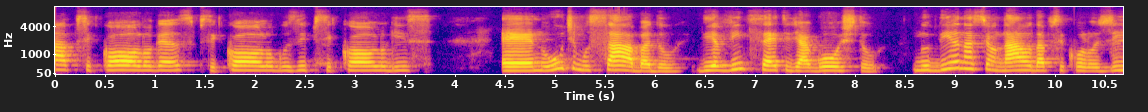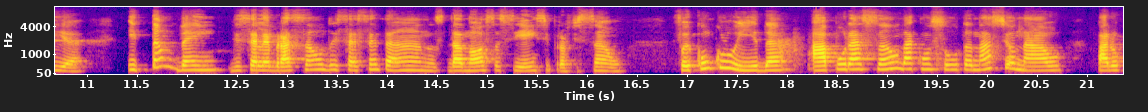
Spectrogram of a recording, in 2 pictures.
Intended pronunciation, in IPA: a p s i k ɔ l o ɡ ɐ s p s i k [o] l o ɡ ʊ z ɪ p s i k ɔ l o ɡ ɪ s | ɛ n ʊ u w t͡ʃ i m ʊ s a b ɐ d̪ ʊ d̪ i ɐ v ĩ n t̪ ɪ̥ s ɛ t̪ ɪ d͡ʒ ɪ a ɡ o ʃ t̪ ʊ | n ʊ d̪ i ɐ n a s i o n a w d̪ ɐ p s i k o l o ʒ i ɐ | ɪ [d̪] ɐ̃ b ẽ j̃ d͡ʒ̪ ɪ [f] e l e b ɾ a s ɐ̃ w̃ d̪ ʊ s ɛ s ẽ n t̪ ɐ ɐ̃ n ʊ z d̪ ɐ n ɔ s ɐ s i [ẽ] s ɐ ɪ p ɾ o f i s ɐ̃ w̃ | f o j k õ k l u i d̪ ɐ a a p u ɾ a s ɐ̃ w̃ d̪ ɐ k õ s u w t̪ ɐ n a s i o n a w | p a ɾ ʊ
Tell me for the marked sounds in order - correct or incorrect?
incorrect, incorrect, incorrect, correct

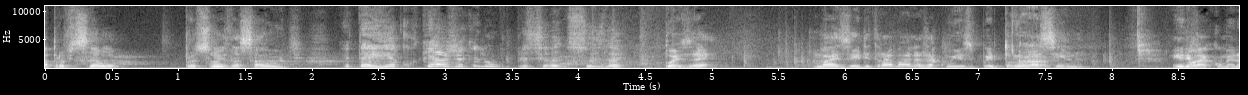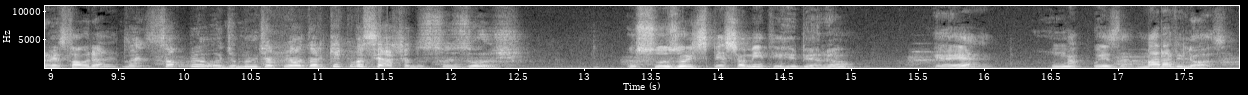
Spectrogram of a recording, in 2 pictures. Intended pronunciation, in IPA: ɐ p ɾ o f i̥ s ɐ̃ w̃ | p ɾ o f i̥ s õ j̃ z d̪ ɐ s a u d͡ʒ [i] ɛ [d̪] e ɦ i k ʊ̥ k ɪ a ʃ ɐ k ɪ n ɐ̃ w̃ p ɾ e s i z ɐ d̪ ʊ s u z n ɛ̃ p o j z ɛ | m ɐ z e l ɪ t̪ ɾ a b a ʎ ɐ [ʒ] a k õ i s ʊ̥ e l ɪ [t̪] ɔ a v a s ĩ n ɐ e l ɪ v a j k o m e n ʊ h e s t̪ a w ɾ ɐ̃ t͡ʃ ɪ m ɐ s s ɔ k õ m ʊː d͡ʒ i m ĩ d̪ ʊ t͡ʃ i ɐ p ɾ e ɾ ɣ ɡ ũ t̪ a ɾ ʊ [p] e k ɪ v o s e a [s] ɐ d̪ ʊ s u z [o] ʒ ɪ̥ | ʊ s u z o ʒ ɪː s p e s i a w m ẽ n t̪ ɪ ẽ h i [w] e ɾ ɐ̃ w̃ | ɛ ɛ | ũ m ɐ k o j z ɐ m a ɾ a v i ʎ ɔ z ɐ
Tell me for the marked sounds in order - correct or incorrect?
incorrect, incorrect, correct, correct, incorrect, incorrect, correct, incorrect

